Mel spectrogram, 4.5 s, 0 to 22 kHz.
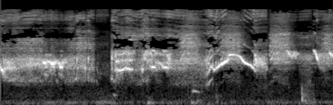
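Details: Australian lyrebird recorded in 2019 giving a dense, scratchy jumble of calls, overlaid with bright whistles and an arching slurred note near the end, broken by short silences.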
